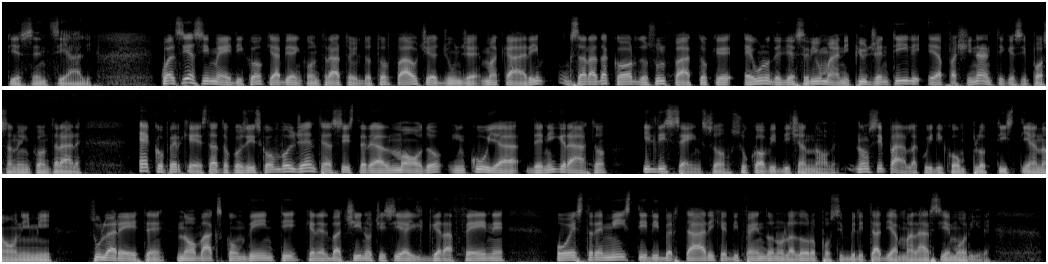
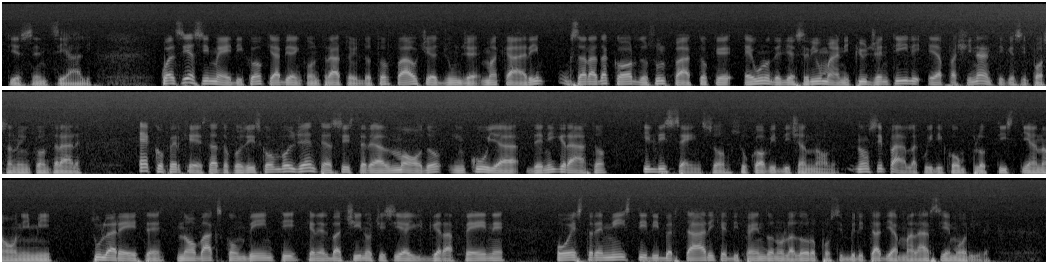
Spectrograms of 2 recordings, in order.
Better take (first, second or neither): first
